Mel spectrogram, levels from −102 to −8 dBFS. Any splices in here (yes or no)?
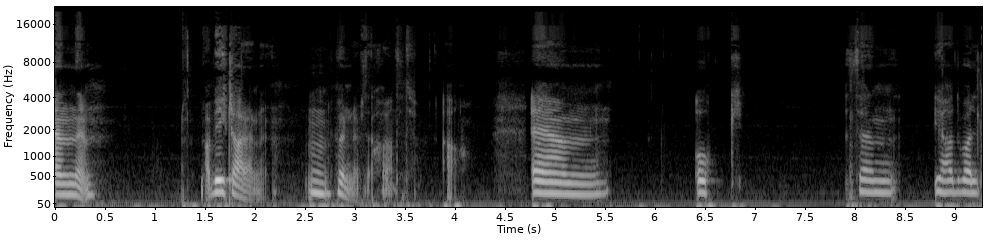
yes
